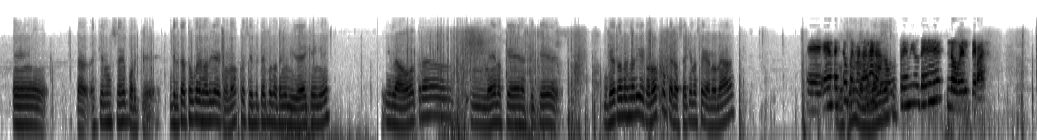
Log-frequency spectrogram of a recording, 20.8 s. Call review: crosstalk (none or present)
present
